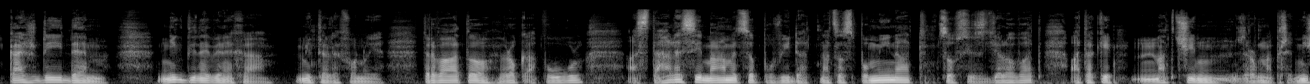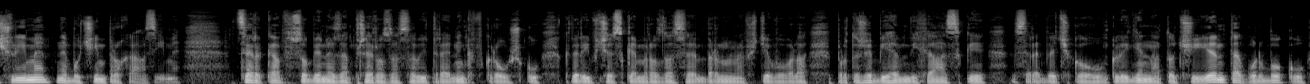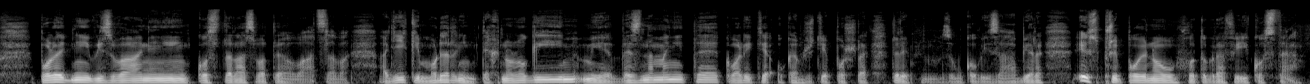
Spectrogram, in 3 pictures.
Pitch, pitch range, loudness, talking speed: 85 Hz, 75-95 Hz, -21 LUFS, 120 wpm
